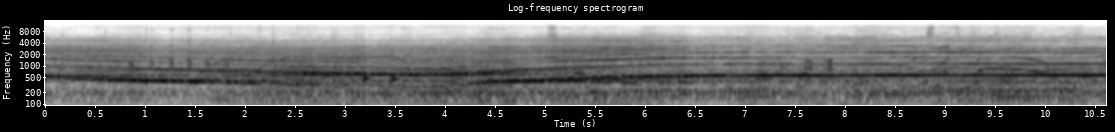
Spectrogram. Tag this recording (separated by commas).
Speech, Siren, Civil defense siren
